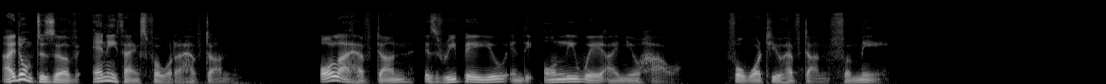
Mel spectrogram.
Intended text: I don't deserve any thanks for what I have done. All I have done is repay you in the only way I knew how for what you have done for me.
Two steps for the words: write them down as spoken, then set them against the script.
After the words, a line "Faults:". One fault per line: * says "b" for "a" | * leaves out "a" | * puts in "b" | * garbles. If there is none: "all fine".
I don't deserve any thanks for what I have done. All I have done is repay you in the only way I knew how for what you have done for me.
Faults:
all fine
